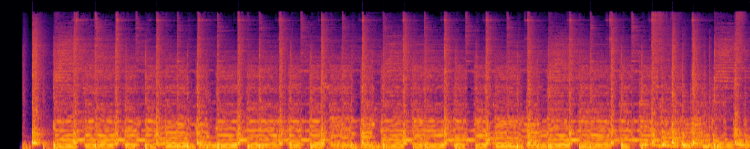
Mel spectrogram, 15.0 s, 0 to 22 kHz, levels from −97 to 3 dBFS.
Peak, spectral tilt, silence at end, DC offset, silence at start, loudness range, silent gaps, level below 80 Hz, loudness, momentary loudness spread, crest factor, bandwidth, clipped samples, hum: 0 dBFS; -6.5 dB/octave; 0 s; under 0.1%; 0.45 s; 1 LU; none; -20 dBFS; -15 LUFS; 3 LU; 14 dB; 16.5 kHz; under 0.1%; none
